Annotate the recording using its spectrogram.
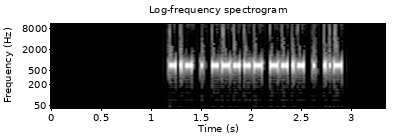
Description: Morse code, heard as a keyed tone, about 43 wpm, 700 Hz. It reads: KE0QEU
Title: USA Call Signs - 3x Character Spacing - 45wpm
